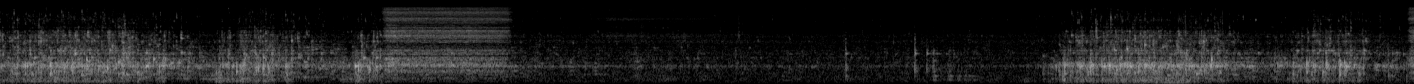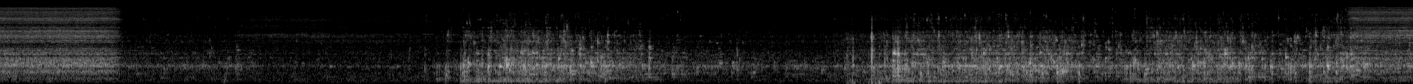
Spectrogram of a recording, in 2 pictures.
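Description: A scuba diver breathing through a regulator underwater. Three long bubbling exhalations, each followed by a short hissing inhalation, with quiet pauses between breaths.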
